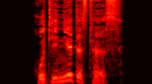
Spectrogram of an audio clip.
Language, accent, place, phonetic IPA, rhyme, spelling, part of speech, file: German, Germany, Berlin, [ʁutiˈniːɐ̯təstəs], -iːɐ̯təstəs, routiniertestes, adjective, De-routiniertestes.ogg
- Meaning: strong/mixed nominative/accusative neuter singular superlative degree of routiniert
